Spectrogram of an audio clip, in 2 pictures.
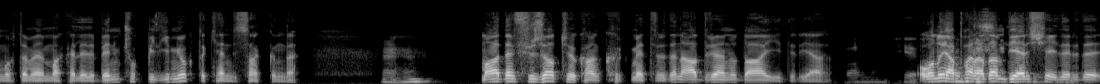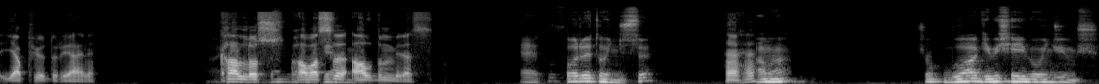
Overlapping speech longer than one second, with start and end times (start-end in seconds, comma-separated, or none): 9.2-10.6, 13.2-14.6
